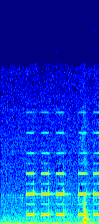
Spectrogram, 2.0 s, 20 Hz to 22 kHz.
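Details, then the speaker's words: Criticare 8100 EP1 monitor demonstration: after removing the capnography nasal cannula, repeating high beeps about four in two seconds, an apnea alarm set to trigger after about 30 seconds without detected breathing. "i will now take that nasal cannula off and we have this thing set to go to an atm alarm i believe in about 30 seconds"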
